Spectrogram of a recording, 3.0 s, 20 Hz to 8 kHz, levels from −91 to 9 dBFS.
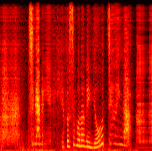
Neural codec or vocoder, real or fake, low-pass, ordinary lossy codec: codec, 16 kHz, 0.3 kbps, FocalCodec; fake; none; none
